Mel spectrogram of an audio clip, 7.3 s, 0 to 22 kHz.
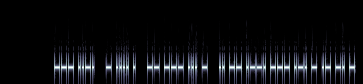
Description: Morse code, heard as a keyed tone, about 34 wpm, 700 Hz. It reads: OF THE MOST IMPORTANT
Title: Sets of 4 Words 35wpm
